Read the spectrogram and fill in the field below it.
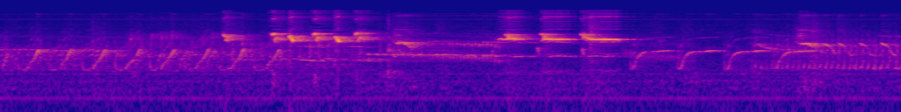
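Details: Malinois canary singing high notes, starting with a series of evenly repeated falling whistled slurs, then loud bright ringing phrases and rolled notes, and closing with slower, deeper whistled slurs.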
